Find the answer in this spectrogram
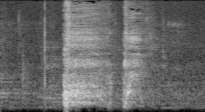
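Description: A person coughing twice close by, two loud, short coughs a little over half a second apart.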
